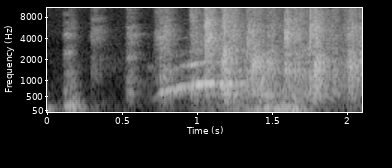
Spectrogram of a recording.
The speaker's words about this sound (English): A golf clap? Lukewarm.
